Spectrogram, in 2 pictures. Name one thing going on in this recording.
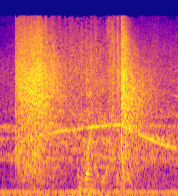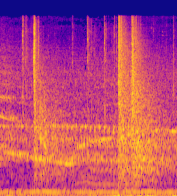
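A police siren wails briefly, rising and falling.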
